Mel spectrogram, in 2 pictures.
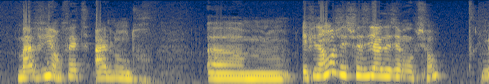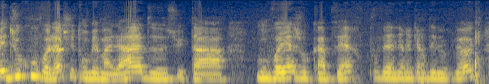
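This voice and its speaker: A woman speaks in an animated tone with ordinary pitch variation. Noticeable background noise sits behind her. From Belgium, Brussels. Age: 20s. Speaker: vlogger. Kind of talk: vlog monologue to camera.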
